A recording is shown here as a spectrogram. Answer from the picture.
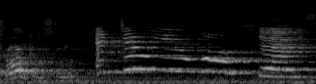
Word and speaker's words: Frankenstein: Frankenstein. Are you putting me on? No, it's pronounced Frankenstein.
